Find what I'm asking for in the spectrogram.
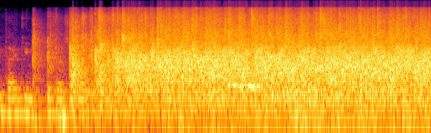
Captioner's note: applause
